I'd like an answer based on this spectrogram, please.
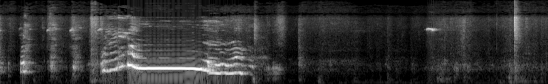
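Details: Alaskan Malamute and Golden Retriever entertaining their owner with "talk" while she irons; short yips lead into a sustained, level howl about a second and a half long that bends downward at the end, then quiet.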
